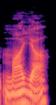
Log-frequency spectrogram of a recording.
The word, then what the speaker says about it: Maya: The word Maya is in two halves, ma, which means is not. M-A, Maharishi, and absolute, M-A. M-A, ma, pronounced, means is not. Ya, Y-A. Y-A in this particular context means which is not which is.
